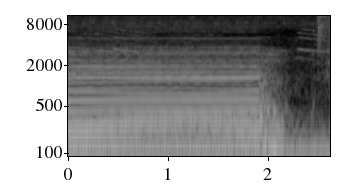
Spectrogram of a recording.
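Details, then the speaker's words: 2012 Ford Edge Limited 2WD 3.5L V6 with a sinking brake pedal, scan-tool ABS service bleed, engine on, parking brake set, pedal held: steady low electric motor hum for two seconds, then winds down; normal ABS pump cycling. "apply the parking brake depress and hold the pedal so I'm holding the pedal and I hit okay now you're gonna hear a bunch of noise there it goes"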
